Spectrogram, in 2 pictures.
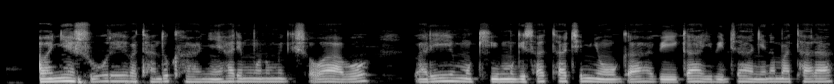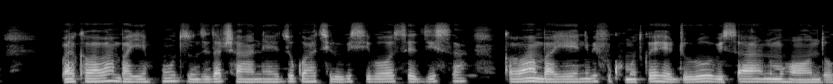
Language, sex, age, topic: Rundi, female, 18-24, education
